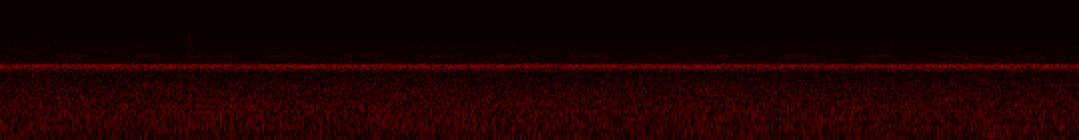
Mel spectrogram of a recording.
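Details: Cricket chirping as a steady, unbroken high-pitched trill at one even pitch, set against a constant hiss of background noise with no other clear sounds.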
